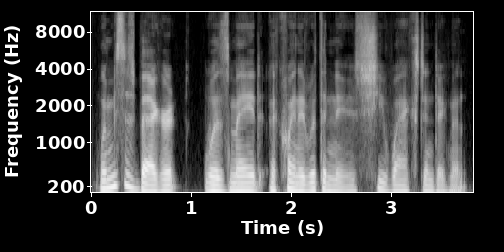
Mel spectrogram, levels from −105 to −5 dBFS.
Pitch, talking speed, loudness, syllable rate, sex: 130 Hz, 190 wpm, -18 LUFS, 5.3 syllables/s, male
